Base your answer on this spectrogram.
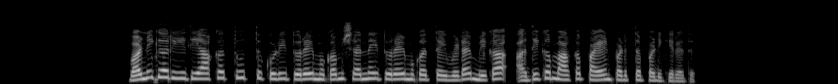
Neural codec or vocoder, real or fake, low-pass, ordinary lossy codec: none; real; 7.2 kHz; none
